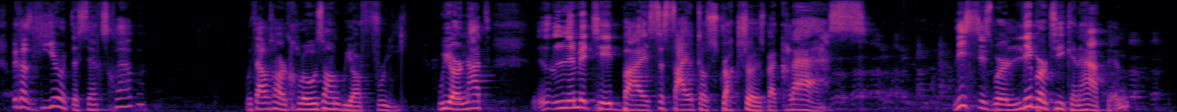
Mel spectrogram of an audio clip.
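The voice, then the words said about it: Bad put-on French accent. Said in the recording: “I'm going to do a bad French accent.”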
